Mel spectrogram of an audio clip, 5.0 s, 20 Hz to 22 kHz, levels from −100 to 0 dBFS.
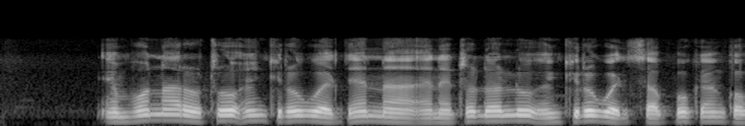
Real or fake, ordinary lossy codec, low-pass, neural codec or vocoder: real; none; 7.2 kHz; none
